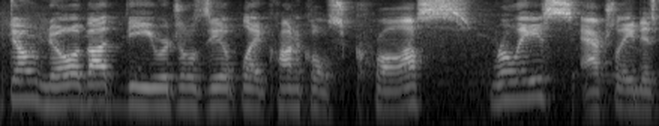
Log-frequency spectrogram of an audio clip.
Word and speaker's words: Xenoblade Chronicles X: Like, oh, so for the people who don't know about the original Xenoblade Chronicles Cross release, actually it is pronounced Cross Net X, we only learned this recently, the special edition version stuff kind of screwed people over.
